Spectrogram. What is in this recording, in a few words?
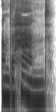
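"underhand", English, British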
